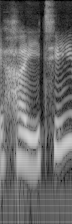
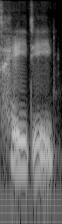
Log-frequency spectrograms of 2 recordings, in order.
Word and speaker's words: Haiti: So we have Haiti here, or I personally would say Haiti because the original name of that place is Ahiti. So Haiti is closer to Ahiti. Um, but I know that it's Haiti and Haitians in the United States.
